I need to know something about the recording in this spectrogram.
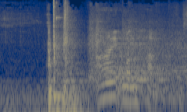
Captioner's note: door thudding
